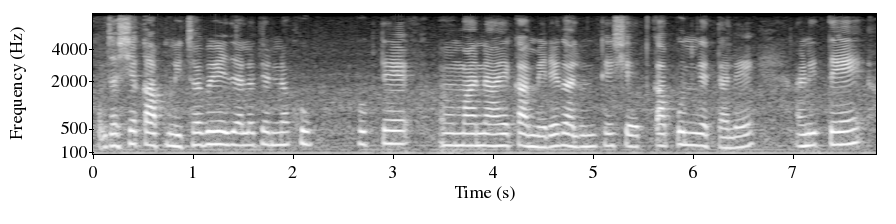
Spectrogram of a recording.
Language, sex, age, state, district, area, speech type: Goan Konkani, female, 45-60, Goa, Tiswadi, rural, spontaneous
